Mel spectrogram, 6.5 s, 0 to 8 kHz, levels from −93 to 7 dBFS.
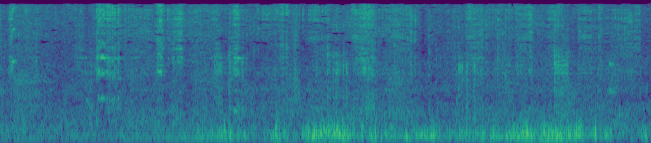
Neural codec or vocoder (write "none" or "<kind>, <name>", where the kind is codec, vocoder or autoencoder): none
